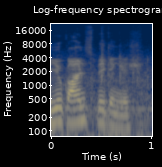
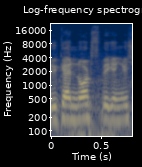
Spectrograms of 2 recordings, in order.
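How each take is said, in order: First: 'Can not' is shortened into one syllable. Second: 'Can not' is said as two full words. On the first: "या तो short कर दो" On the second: "या तो ऐसे लिखो"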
